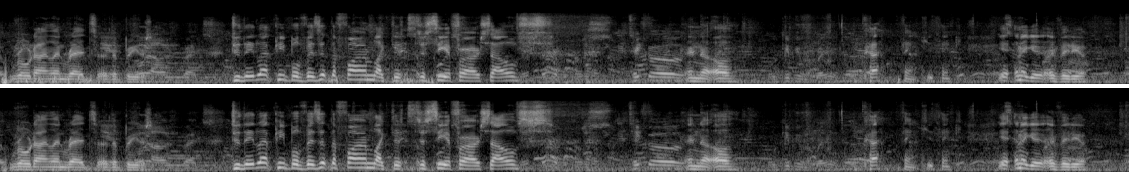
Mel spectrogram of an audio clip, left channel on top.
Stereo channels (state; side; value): normal; both; correlation 0.85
